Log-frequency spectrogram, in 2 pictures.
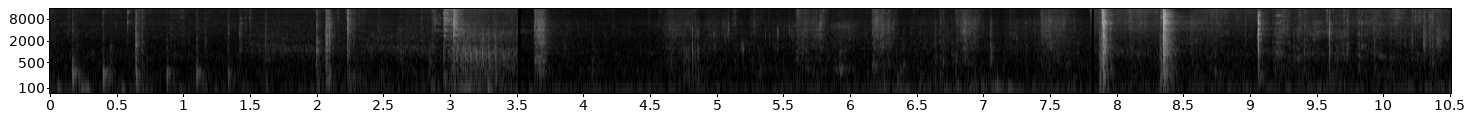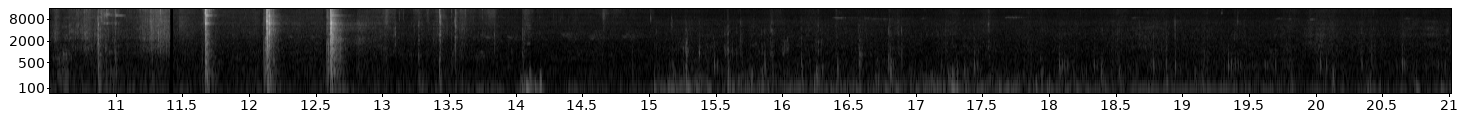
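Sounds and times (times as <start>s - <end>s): hammer striking horseshoe nails: 7.8s - 9.2s, 11.6s - 13.0s.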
